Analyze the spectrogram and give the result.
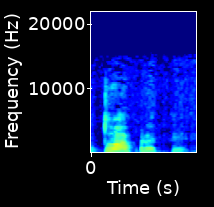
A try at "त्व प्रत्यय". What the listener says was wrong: त्व प्रत्यय अथवा ता प्रत्यय। हाँ, त्व प्रत्यय कहिए, हमको सुनाई दे रहा है ता प्रत्यय।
